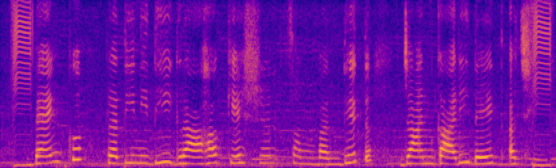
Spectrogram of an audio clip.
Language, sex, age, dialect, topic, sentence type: Maithili, female, 46-50, Southern/Standard, banking, statement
